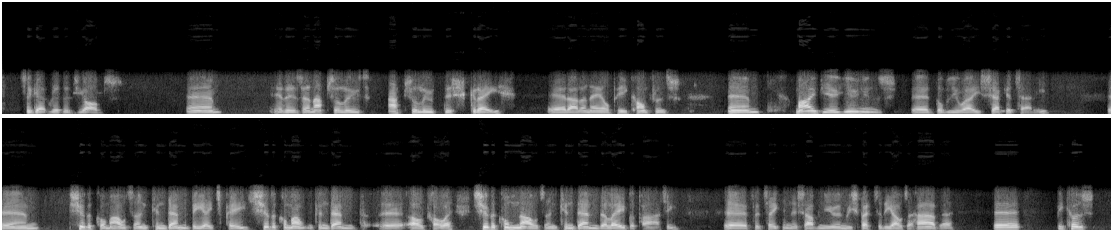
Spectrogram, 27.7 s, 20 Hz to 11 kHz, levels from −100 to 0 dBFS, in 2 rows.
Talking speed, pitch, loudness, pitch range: 135 wpm, 130 Hz, -24 LUFS, 125-145 Hz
